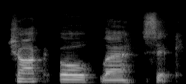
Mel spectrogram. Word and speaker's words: Chocolasic: So the easiest way to pronounce my name, Chocolasic. Chocolasic. You can also say it sounds like chocolate, and I grew up with the line that it means I'm sweet and the ladies love me.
